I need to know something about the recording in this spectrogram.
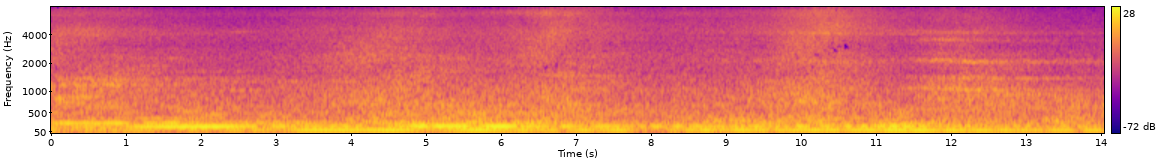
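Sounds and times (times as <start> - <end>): hiss of passing carriages: 0.0 - 14.0
passenger train passing: 0.0 - 14.0.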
